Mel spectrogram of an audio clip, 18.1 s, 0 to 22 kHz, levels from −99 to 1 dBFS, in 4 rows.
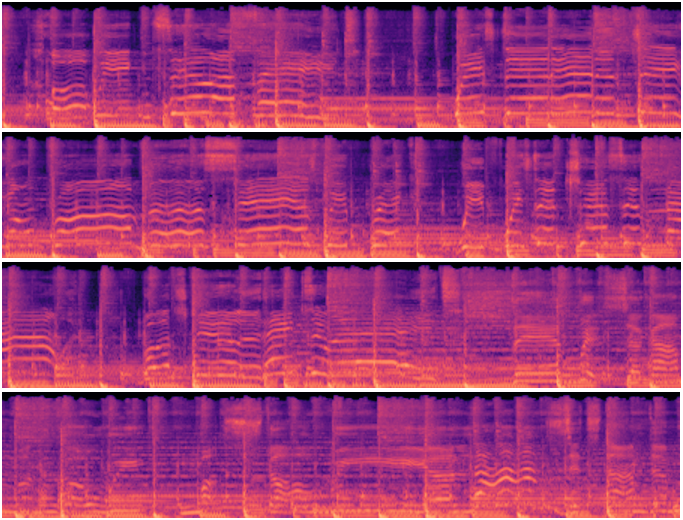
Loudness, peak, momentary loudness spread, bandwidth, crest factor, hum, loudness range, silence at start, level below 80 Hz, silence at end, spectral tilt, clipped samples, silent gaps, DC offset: -24 LUFS; -6 dBFS; 4 LU; 19 kHz; 18 dB; none; 1 LU; 0 s; -30 dBFS; 0 s; -4.5 dB/octave; under 0.1%; none; under 0.1%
